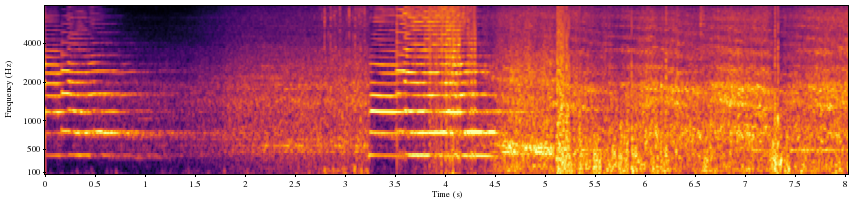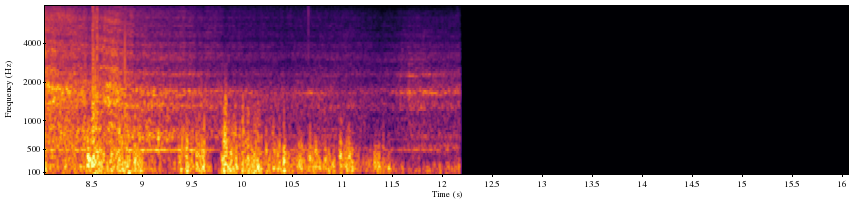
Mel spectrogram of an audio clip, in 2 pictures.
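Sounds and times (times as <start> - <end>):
locomotive horn: 0.0 - 1.5, 3.0 - 5.5, 7.0 - 10.2, 11.3 - 12.2
wheels clacking over rail joints: 1.7 - 9.7.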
